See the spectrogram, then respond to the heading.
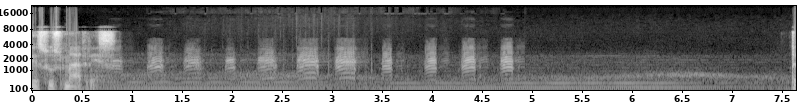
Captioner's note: laughs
